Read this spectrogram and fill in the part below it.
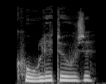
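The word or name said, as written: COLADÅSER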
